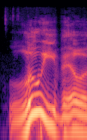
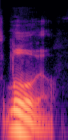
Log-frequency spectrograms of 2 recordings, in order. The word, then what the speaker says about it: Louisville: Or if you're in Kentucky, it's not Louisville. It's Louisville.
